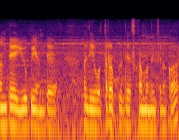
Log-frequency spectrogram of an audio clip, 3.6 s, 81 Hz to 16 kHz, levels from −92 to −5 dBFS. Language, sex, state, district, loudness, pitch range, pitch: Telugu, male, Andhra Pradesh, Manyam, -19 LUFS, 125-135 Hz, 130 Hz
